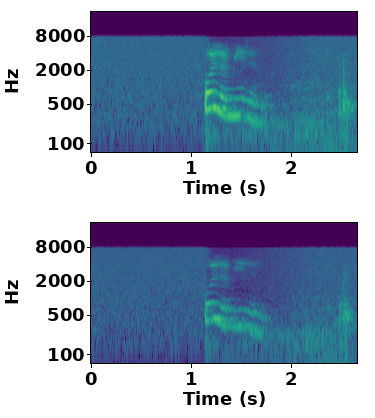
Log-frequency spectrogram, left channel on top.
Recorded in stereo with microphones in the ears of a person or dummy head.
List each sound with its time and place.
1.1 s a child speaking: 30° left (ahead or behind), 0.5 m; by 2.6 s 40° left (ahead or behind), 2 m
